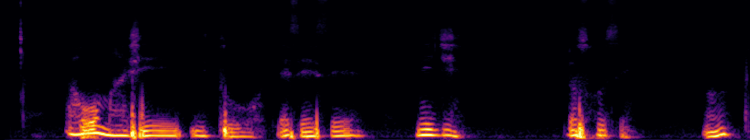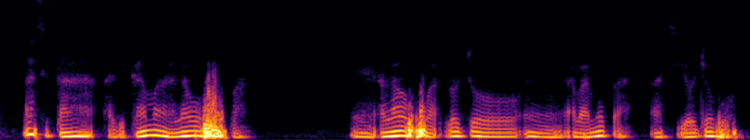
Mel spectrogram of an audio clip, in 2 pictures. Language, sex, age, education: Yoruba, male, 15-29, tertiary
